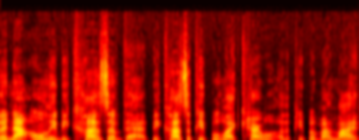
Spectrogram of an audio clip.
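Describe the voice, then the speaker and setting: With a Caribbean accent and lively intonation, a woman at a medium pitch is heard in a dry, close sound with no echo on a very clean recording with a silent background. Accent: Caribbean island. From Caribbean islands. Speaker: nonprofit funding consultant and business CEO. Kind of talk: podcast interview, personal story.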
